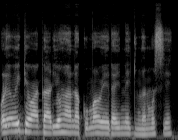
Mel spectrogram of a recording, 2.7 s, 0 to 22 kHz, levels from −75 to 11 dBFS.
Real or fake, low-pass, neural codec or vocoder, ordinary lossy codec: fake; none; codec, 44.1 kHz, 2.6 kbps, SNAC; none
